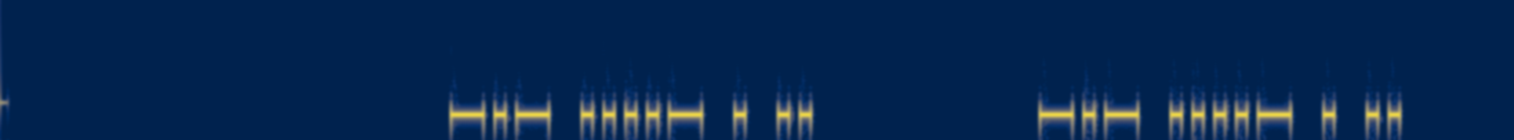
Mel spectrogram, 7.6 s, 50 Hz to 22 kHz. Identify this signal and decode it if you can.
Morse code, heard as a keyed tone, about 21 wpm, 700 Hz. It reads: K4EI K4EI
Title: USA Call Signs - 4 Characters - Repeated 3x - 22wpm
